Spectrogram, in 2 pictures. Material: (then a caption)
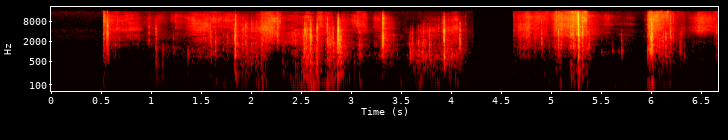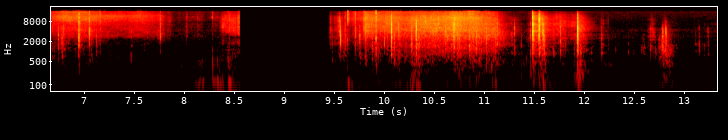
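Paper. Fingertips with long nails turn a page of an open newsprint newspaper and press it flat, crinkling the paper. Quiet, bright rustles and sharp crackles come in three bursts separated by brief silences, with almost no low end.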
